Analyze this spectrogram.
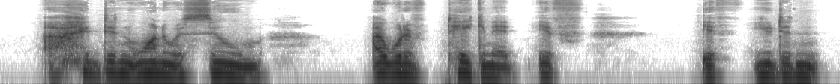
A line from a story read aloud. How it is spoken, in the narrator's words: Johnny groans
